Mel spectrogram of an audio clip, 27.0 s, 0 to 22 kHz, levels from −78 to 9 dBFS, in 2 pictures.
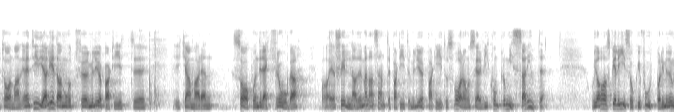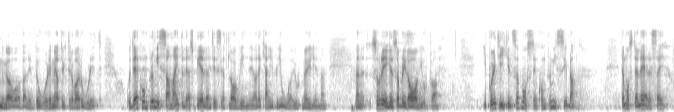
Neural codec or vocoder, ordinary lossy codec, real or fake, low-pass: none; Opus, 64 kbps; real; 7.2 kHz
